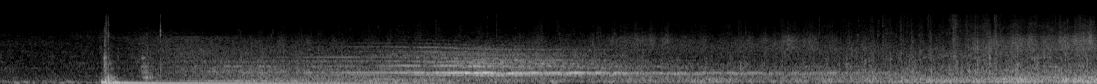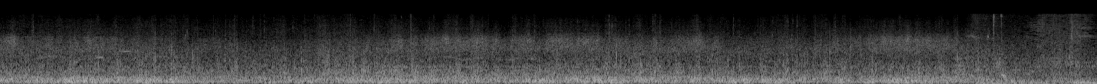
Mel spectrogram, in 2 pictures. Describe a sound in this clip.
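Wind rushes loudly and steadily past a falling skydiver.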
